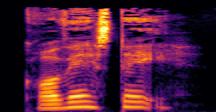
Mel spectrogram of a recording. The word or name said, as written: gråvejrsdag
